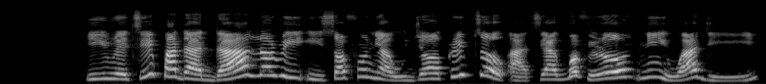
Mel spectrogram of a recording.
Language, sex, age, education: Yoruba, female, 15-29, tertiary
